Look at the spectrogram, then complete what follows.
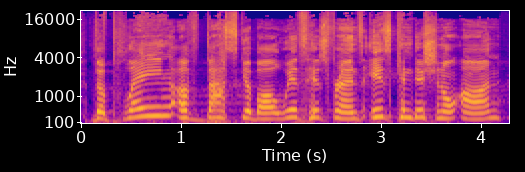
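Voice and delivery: loud, high preaching with energy; full-force preaching. Acted. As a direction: drive the point home loudly.

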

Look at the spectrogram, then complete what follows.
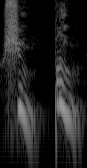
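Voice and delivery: whooshing boom imitation; fire blast sound. Pastor imitating the fire falling, whoosh and boom. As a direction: make the fire explode.

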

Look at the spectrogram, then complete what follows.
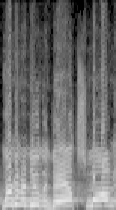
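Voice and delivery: high, fast excited announcement; chirpy voiced quote of the couple; quoting the couple. Couple announcing their dance choice, excited and high. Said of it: "I'm like".

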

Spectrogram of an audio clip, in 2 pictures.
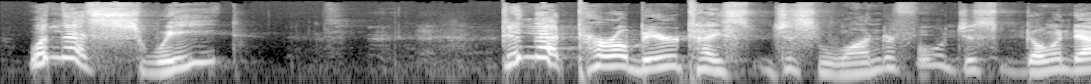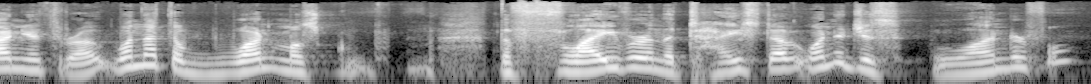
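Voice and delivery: soft, low mock savouring; tongue-in-cheek relish. Preacher teasing about first drink, soft mock relish. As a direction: coo sarcastically, as if it were delicious.

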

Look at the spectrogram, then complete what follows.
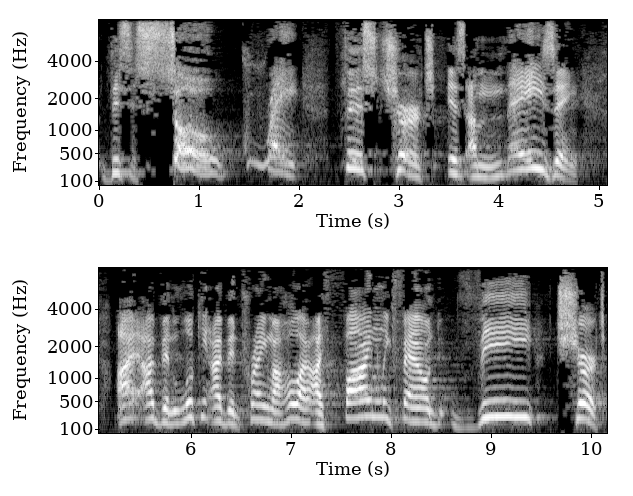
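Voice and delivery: high, slow, starry-eyed raving; gushing newcomer. Retold or imitated. Pastor mimics an overeager new member, high and gushing. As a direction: gush like someone who finally found home. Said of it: "come to me and say".

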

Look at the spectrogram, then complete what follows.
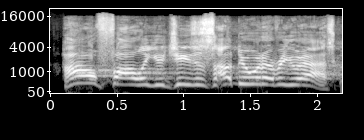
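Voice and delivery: high, loud keen volunteer; eager volunteer. Acted. Eager man promising Jesus to follow anywhere, high and loud. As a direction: leap in as the keenest recruit.

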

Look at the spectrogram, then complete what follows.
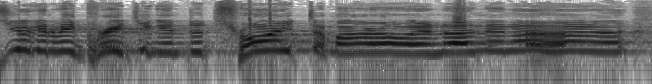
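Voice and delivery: a hammed-up frantic wife, high and stammering; panicked wife. Wife panicking over the bald spot before his sermon, high and frantic.

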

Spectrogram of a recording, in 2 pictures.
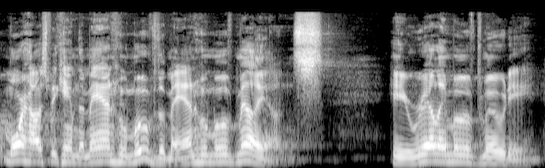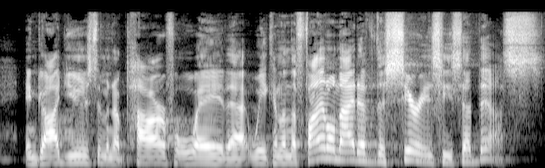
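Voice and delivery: ordinary delivery

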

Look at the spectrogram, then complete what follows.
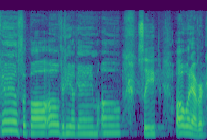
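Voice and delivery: high, drifting mock daydream; distracted mind. Preacher voicing the listeners' wandering mind, dreamy mockery. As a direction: drift from one temptation to the next. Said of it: "Your mind's been like".

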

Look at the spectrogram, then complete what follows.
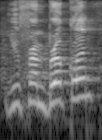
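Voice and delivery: loud, high mock interrogation; challenging accent tester. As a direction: challenge the suspect for laughs. Acted checkpoint questioning of suspect.

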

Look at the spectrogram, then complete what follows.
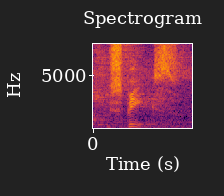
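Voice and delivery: hushed whispered phrase. Acted. Preacher whispering that God speaks. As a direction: let it fall to a whisper.

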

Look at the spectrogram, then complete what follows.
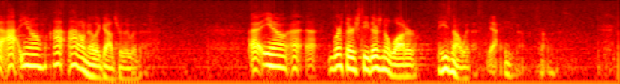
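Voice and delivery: hesitant, muttered complaint dropping low; grumbling. Acted. Israelites doubting God to one another, grumbling. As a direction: grumble half to yourself, tailing away softly. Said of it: "They start to grumble".

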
